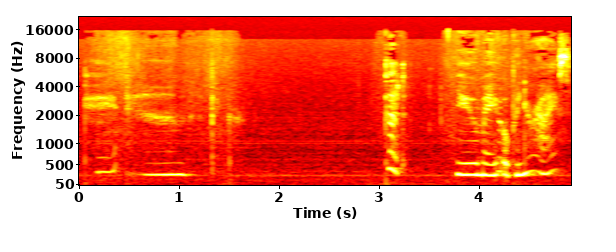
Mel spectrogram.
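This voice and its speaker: A woman in her twenties whispering softly and breathily in a gentle medical roleplay, giving slow instructions up close. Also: high-pitched, slight background noise. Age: 20s. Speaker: ASMR performer playing an alien doctor giving an exam. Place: small room indoors.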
